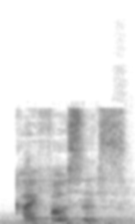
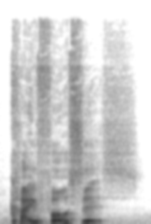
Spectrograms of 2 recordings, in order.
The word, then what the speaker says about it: kyphosis: Interesting pronunciation. Kyphosis. Kyphosis.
